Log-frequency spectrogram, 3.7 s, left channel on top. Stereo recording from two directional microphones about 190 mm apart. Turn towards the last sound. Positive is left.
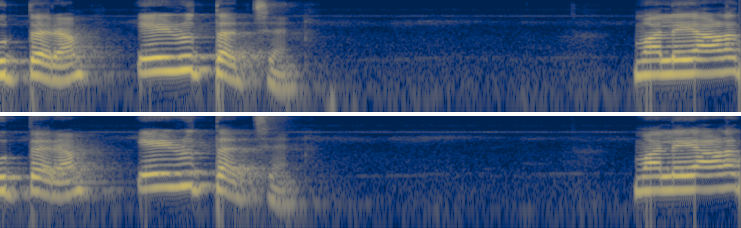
turn(degrees=25)  # may be behind; listen again after turning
